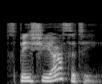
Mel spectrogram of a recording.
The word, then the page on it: speciosity: British English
